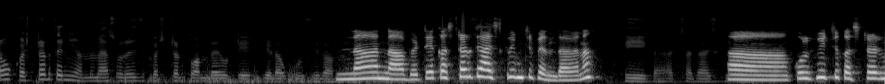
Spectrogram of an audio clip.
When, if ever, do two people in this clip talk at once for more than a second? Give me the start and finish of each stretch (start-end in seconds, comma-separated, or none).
3.5-5.0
